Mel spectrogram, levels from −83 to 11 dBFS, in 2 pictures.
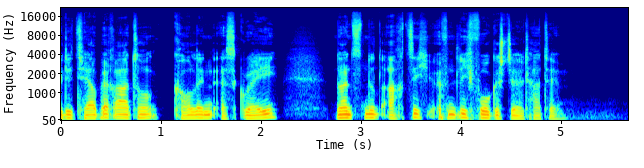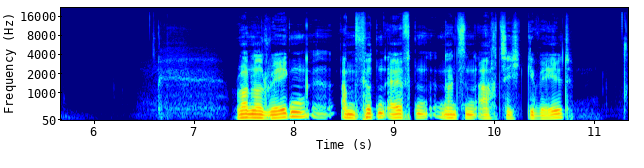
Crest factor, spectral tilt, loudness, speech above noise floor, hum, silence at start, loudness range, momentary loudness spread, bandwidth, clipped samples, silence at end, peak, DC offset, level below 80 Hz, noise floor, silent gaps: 20 dB; -6.5 dB/octave; -20 LUFS; 58 dB; none; 0 s; 6 LU; 10 LU; 18.5 kHz; under 0.1%; 0.6 s; -2 dBFS; under 0.1%; -52 dBFS; -77 dBFS; none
